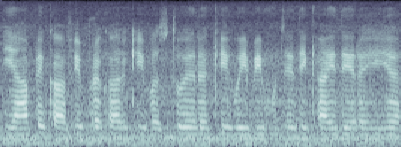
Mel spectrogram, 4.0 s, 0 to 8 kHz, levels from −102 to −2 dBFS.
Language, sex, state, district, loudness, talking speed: Hindi, male, Chhattisgarh, Raipur, -15 LUFS, 210 wpm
